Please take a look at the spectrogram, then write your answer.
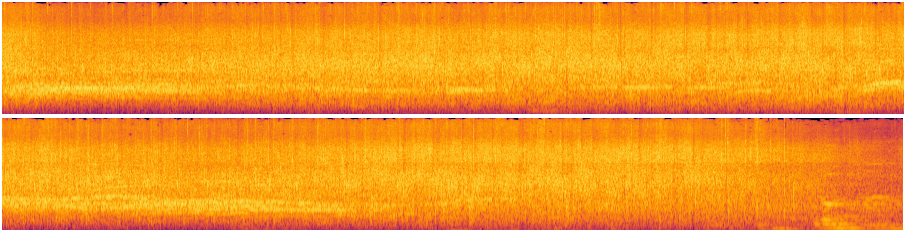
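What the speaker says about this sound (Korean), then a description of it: "그분들께 큰 박수 부탁드리겠습니다" Long, thunderous audience applause at the end of a stage performance, a dense, steady roar of clapping that holds for over fifteen seconds, with a few cheers inside it, before tapering off as a voice returns.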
